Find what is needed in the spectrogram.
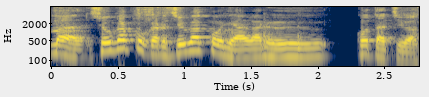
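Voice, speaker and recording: The voice has a dark, mellow tone and very wide pitch swings. It moves at a moderate pace. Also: man. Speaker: podcast co-host. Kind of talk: casual chat.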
